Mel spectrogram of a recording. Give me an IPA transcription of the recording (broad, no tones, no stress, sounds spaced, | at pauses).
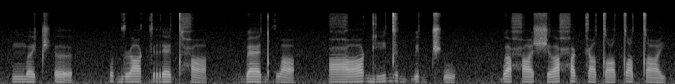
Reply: ŋ͡m ɜ t͡ʃʼ ə | p ə ɡ ɹ ɑ k r ɛ d ħ ɑ | ɡ͡b æ d k w ɑ | ʕ ɑ ɡ i d ə d ɓ ɪ d t͡ʃʼ u | ɓ ʌ ħ ɑ ʃ ʌ ħ ə k i tˤ ɪ tˤ i tˤ i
